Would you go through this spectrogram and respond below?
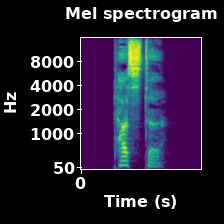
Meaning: key, button (on a piano, keyboard, etc.)
- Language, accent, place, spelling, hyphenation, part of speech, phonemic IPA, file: German, Germany, Berlin, Taste, Tas‧te, noun, /ˈtastə/, De-Taste.ogg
